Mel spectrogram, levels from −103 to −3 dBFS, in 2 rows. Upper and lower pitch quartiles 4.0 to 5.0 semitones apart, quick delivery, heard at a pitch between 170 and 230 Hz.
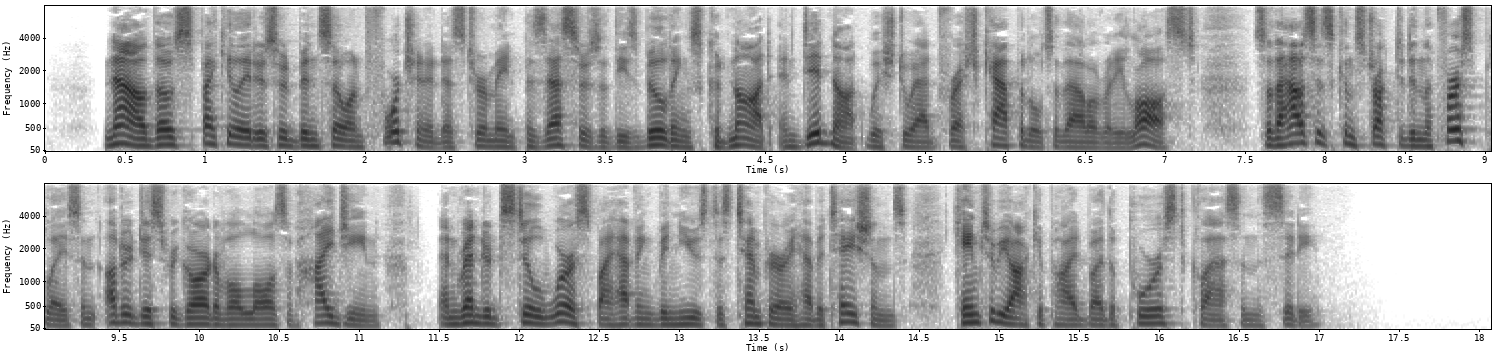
No: average, 4.7 semitones; fast, 220 wpm; low, 125 Hz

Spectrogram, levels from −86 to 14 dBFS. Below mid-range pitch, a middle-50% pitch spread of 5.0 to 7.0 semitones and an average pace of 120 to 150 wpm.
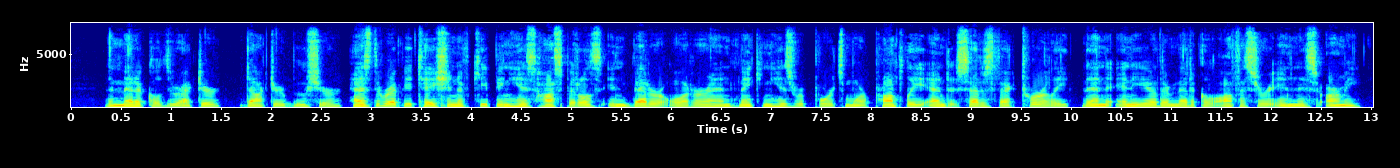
No: low, 125 Hz; narrow, 2.6 semitones; average, 145 wpm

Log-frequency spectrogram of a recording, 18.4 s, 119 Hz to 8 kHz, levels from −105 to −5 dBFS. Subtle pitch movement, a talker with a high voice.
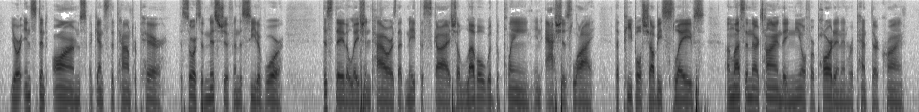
No: narrow, 1.7 semitones; very low, 90 Hz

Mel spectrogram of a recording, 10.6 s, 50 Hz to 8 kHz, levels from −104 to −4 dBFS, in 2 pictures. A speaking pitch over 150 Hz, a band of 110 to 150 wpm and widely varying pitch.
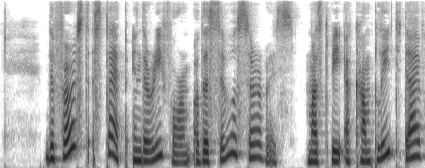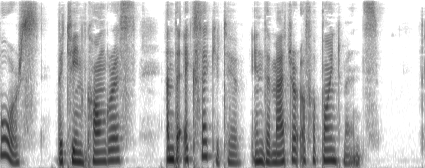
Yes: high, 190 Hz; average, 140 wpm; wide, 5.8 semitones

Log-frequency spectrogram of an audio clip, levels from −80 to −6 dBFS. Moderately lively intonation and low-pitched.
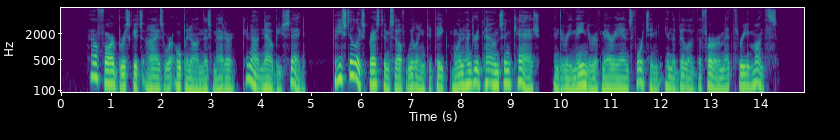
No: wide, 5.7 semitones; low, 105 Hz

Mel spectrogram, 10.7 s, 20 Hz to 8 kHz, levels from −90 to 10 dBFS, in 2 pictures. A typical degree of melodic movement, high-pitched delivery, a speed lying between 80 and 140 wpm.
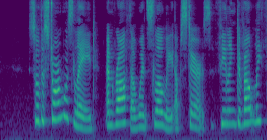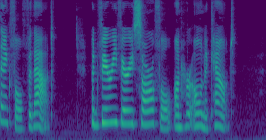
Yes: average, 4.6 semitones; very high, 260 Hz; slow, 135 wpm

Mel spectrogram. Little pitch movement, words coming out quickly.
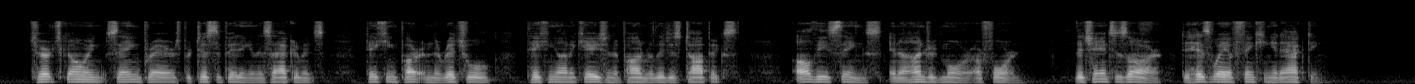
No: narrow, 1.6 semitones; average, 160 wpm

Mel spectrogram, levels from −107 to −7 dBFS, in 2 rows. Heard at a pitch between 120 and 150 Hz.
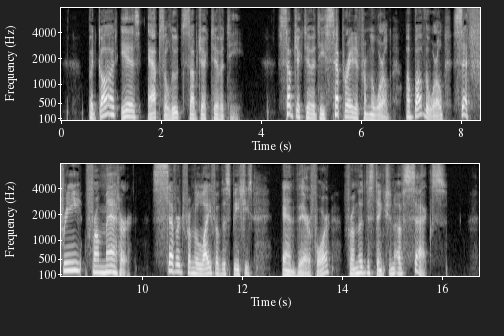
Yes: low, 135 Hz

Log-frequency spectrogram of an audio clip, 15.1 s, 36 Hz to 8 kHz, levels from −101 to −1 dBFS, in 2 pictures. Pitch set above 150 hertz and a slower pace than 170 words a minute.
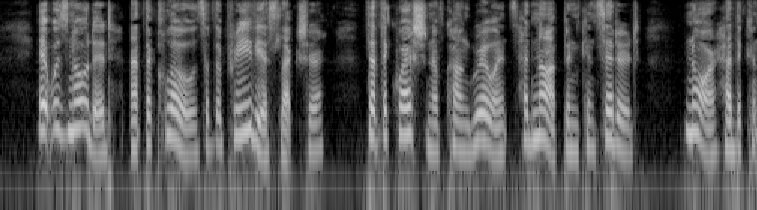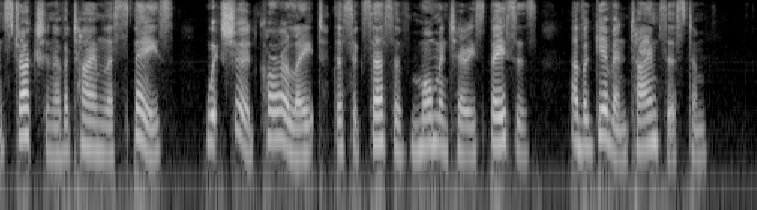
Yes: medium, 185 Hz; average, 155 wpm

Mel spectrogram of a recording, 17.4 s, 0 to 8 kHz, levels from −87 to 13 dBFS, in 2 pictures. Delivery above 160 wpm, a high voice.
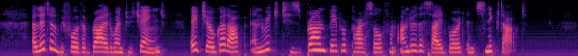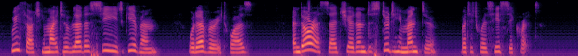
Yes: average, 175 wpm; high, 245 Hz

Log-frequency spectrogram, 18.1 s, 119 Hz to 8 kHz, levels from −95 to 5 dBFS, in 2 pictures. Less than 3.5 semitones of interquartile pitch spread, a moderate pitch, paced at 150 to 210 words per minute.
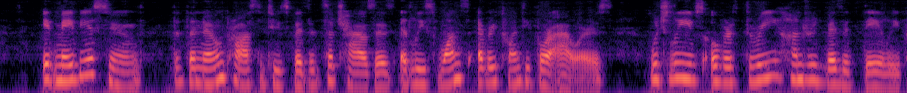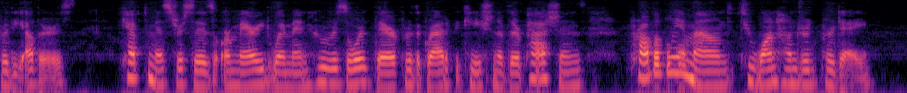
No: average, 4.4 semitones; medium, 175 Hz; average, 160 wpm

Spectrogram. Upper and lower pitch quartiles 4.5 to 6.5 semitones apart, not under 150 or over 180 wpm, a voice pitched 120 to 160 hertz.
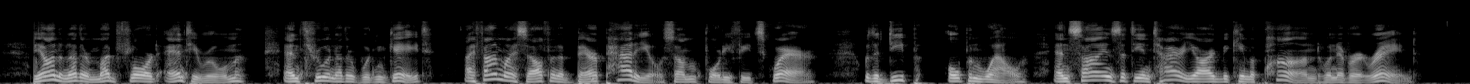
Yes: wide, 5.6 semitones; average, 155 wpm; low, 135 Hz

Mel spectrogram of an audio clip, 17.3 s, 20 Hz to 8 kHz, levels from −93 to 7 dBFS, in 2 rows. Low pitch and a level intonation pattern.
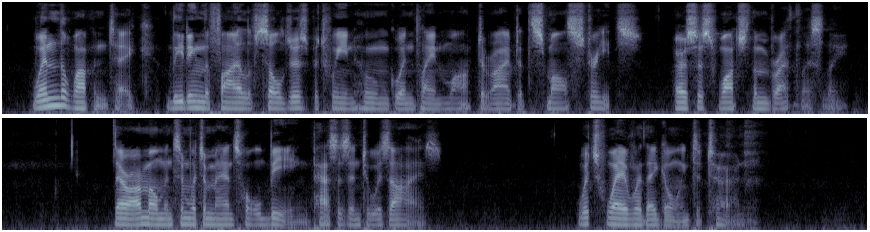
Yes: low, 115 Hz; narrow, 1.7 semitones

